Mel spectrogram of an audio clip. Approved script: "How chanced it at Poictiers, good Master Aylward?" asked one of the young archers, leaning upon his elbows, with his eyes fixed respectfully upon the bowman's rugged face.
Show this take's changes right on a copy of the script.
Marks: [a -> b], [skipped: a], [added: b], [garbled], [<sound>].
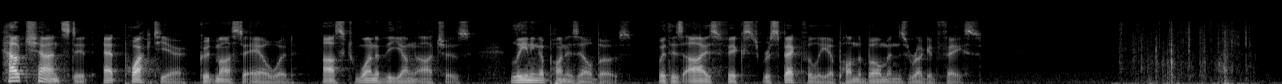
"How chanced it at Poictiers, good Master Aylward?" asked one of the young archers, leaning upon his elbows, with his eyes fixed respectfully upon the bowman's rugged face. [tap]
